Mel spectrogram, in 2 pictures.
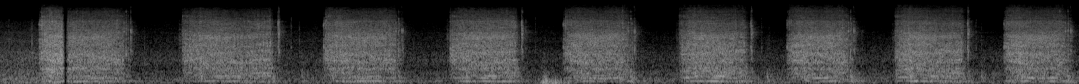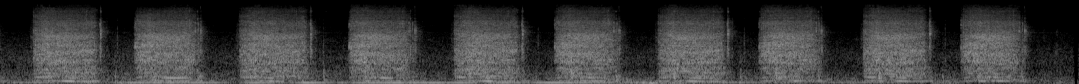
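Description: Knitting machine carriage sweeping back and forth across the needle bed for 24 rows of ribbing, a steady series of loud rattling, ratcheting passes separated by brief pauses, close and alone with no talk.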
